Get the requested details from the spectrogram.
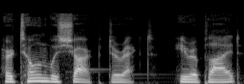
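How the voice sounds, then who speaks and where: A man's voice: mid-range voice, unhurried. Man narrating a story recap. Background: soft background music.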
